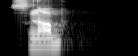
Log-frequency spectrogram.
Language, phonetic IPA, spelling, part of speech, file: Russian, [snop], сноб, noun, Ru-сноб.ogg
- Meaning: snob (person who seeks to be a member of the upper classes)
